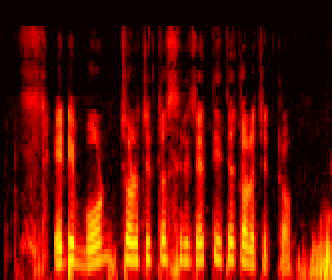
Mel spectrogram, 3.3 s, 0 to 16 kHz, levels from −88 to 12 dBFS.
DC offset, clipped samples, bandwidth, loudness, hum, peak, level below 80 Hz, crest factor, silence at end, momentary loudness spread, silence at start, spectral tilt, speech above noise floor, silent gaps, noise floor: under 0.1%; under 0.1%; 11.5 kHz; -23 LUFS; none; -2 dBFS; -42 dBFS; 20 dB; 0 s; 14 LU; 0.25 s; -7 dB/octave; 21 dB; none; -44 dBFS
